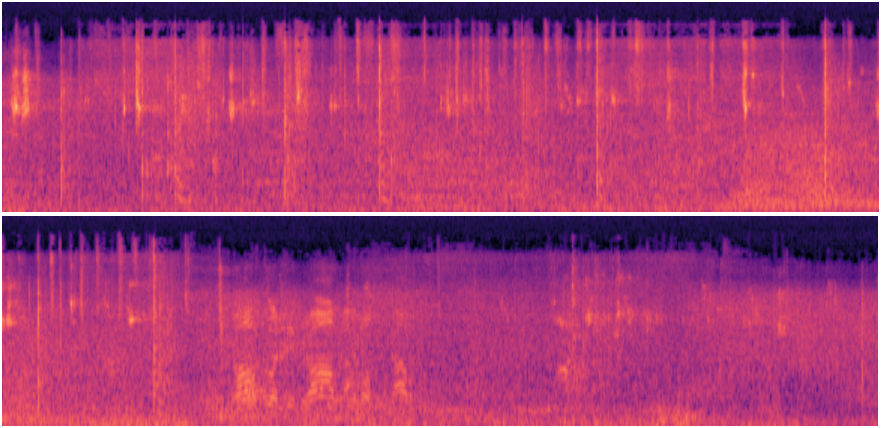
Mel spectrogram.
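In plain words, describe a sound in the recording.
Sneakers scuff and patter on a hard court.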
